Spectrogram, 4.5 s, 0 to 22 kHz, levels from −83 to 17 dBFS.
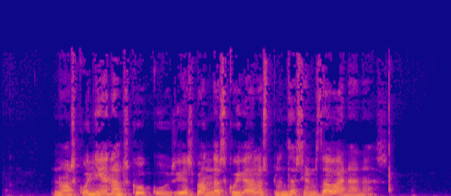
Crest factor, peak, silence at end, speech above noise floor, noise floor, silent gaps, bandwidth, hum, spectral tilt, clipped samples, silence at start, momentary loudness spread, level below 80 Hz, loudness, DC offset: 16 dB; -2 dBFS; 0.6 s; 37 dB; -53 dBFS; none; 17 kHz; none; -4.5 dB/octave; under 0.1%; 0.55 s; 11 LU; -58 dBFS; -16 LUFS; under 0.1%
